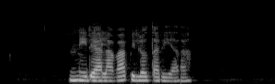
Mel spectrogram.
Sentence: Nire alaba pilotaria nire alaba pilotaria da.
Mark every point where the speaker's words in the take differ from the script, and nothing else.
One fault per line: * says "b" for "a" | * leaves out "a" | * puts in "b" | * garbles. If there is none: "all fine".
* leaves out "nire alaba pilotaria"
